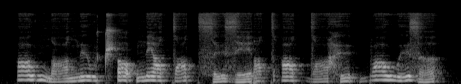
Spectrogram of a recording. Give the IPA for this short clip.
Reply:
ɑ˥ w n̪ ɑ˩˧ n ɨ˥˧ w t͡ʃʼ ɔ˥˧ ʔ n̪ e˥˧ tˤ o˧˥˧ tˤ s ɨ˩˧˩ z e˩˧ ɾ ʌ˥ tˤ | o˥˧ tˤ dˤ ɑ˩˧˩ h ɨ˧˥˧ ʔ b ɑ˥ w ɨ˧˥˧ z ʌ˩˧

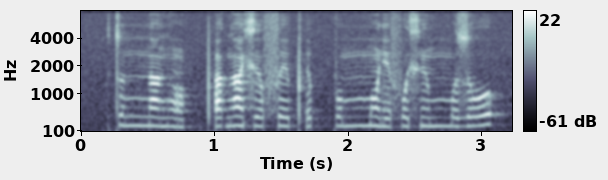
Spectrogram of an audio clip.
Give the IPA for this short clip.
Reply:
t u nː ã ɡ õ | pʼ a ɡ ã xʲ ɔ f e pʼ ɪ pː o mː õ ɾʲ ɛ f o xʲ ũ mː o z o

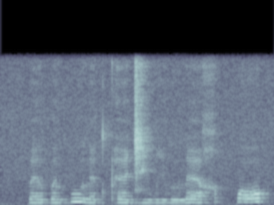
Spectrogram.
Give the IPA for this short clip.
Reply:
p ɛ ə̯ p ə l p u l ɛ t pʰ ɛ d͡ʑ i w i l u l ɛ χ | p ɔ

